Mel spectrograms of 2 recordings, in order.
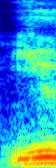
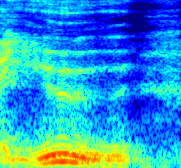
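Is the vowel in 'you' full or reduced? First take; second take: reduced; full. First: The word 'you' has a reduced schwa vowel. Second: The word 'you' has a full, long vowel. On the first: The speaker calls it right. "say you shouldn't" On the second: The speaker calls it wrong. "we don't say you"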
